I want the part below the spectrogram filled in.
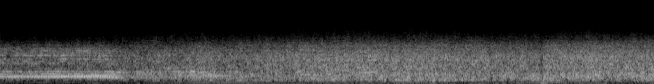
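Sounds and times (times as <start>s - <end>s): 
steam locomotive whistle blast: 0.0s - 2.4s
steam locomotive train passing through countryside: 0.0s - 6.5s.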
